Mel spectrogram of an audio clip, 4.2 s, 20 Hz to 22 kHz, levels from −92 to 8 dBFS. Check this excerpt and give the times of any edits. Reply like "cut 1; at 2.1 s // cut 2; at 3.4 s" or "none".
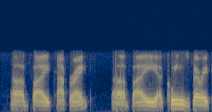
none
